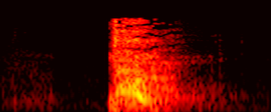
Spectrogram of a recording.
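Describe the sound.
A single short cough merging into a throat clearing, a sharp, rasping burst lasting about half a second, alone against silence.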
